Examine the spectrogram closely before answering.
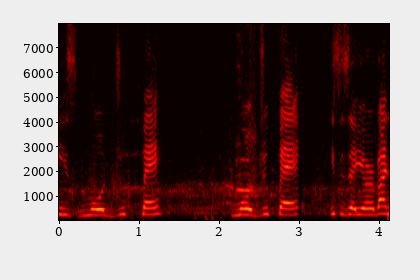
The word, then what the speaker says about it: Modupe: Yeah, so it is pronounced Modupe.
